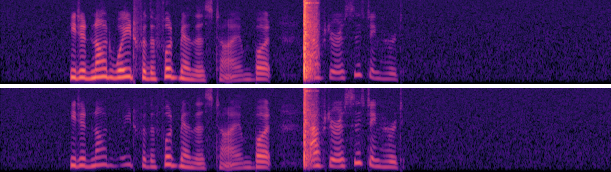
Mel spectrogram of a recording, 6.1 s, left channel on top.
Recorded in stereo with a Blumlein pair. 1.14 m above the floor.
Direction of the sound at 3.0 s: 65° left.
